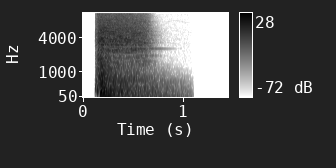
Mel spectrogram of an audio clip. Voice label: comedy accent; NCH Library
